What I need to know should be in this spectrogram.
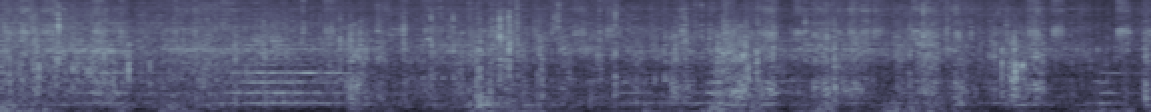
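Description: Mountain bike tyres crunch and rattle over a dirt trail.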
